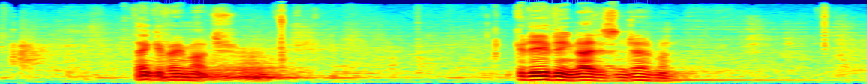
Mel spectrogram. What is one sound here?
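A man speaks calmly and briefly into a microphone.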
